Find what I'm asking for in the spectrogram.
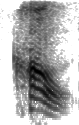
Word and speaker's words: Cone: All right, that's Cone, rhymes with Jones.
